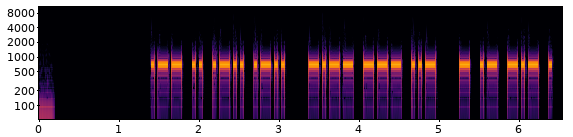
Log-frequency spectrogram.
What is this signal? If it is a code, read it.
Morse code, heard as a keyed tone, about 27 wpm, 700 Hz. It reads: WILL YOU TAKE
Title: Sentences from Top 1000 Words - Review Part 3 - 28wpm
